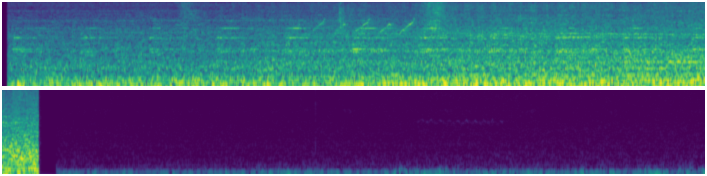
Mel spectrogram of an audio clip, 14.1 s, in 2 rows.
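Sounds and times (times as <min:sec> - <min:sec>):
train rumbling on rails: 0:00.1 - 0:07.4.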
